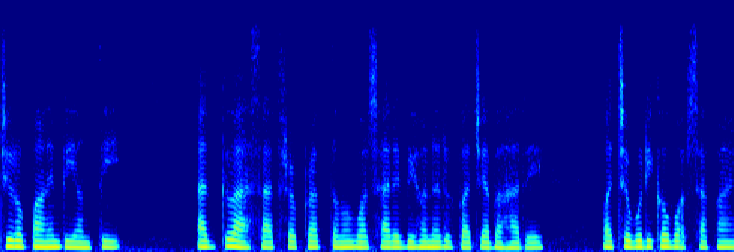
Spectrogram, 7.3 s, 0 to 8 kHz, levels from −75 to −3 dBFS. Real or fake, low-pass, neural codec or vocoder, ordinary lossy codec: fake; 7.2 kHz; codec, 16 kHz, 0.2 kbps, FocalCodec; none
